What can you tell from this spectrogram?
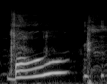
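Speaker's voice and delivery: loud, high burst of breath noise; weird breath noise. Retold or imitated. Cohost imitating the talk-show host's noises, weird loud breath noise. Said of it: "it'll be, like, a weird, like, breath".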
